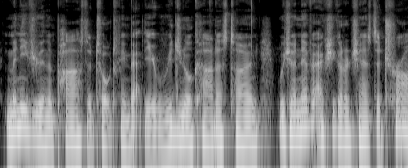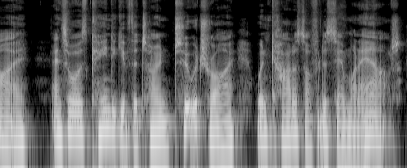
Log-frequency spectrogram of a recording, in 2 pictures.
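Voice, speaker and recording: A man's voice: lowish voice, expressive, rapid-fire, hardly any pauses, darkish tone. A man presenting a product review, explaining the gear in a conversational, walkthrough way.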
